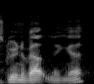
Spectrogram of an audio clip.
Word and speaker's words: Grüner Veltliner: Obviously, the big grape variety from Austria is Grüner Veltliner. Have I pronounced it right? – Perfect. You are really an expert already, you know.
